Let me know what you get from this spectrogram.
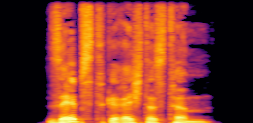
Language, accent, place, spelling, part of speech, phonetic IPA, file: German, Germany, Berlin, selbstgerechtestem, adjective, [ˈzɛlpstɡəˌʁɛçtəstəm], De-selbstgerechtestem.ogg
- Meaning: strong dative masculine/neuter singular superlative degree of selbstgerecht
